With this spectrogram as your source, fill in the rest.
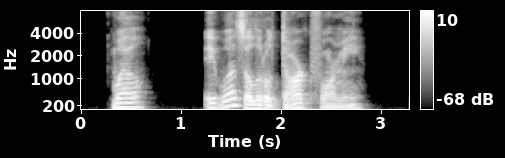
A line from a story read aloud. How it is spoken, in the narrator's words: she replied meekly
